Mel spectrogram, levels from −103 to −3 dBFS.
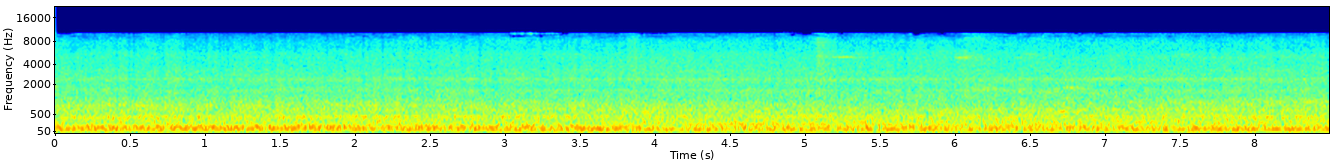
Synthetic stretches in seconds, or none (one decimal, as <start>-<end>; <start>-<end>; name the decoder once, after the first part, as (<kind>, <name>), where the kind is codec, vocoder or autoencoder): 0.0-4.8 (vocoder, Vocos); 5.4-6.6; 7.8-8.5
